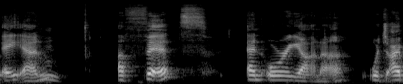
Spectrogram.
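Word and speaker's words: Orianna: spelled euu a an a Fitz and Oriana which I pronounce it Oriana and it's o r i a n n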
